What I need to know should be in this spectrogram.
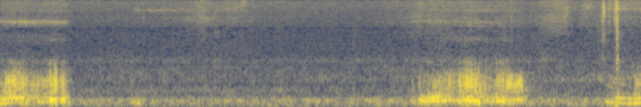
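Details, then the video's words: Mio, a pet dog, snoring in sleep: a rasping harmonic snore in the first second, a long quiet gap, then a louder rattling snore between five and seven seconds, with a short click and snore at the end. "Mio ngorok"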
